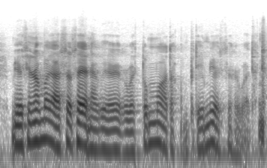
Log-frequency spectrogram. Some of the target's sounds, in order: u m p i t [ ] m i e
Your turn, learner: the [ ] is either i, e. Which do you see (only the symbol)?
i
